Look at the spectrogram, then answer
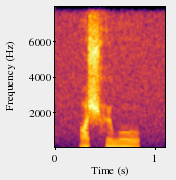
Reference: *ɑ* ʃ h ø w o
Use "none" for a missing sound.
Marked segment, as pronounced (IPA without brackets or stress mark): ɑ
